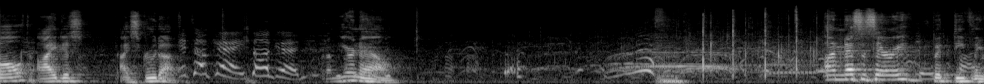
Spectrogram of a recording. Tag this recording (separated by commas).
Speech, Music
